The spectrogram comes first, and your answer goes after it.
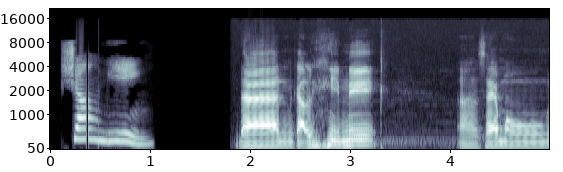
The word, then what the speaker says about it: Xiong Ying: Kalau di video yang sebelumnya kalian udah ngeliatin review saya tentang Rit Xiong Ying yang alto. Bacanya tuh Xiong Ying ya harusnya ya. Kayaknya ya. Xiong Ying.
